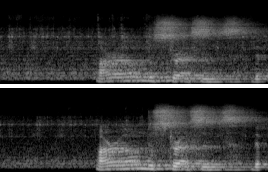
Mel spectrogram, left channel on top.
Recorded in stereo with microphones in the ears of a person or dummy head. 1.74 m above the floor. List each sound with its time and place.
1.0 s a man speaking: 35° right (ahead or behind), 0.8 m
